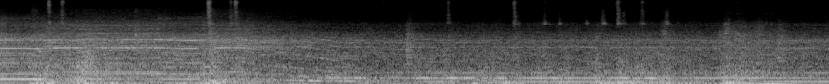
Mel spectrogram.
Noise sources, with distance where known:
large-sounding engine, near

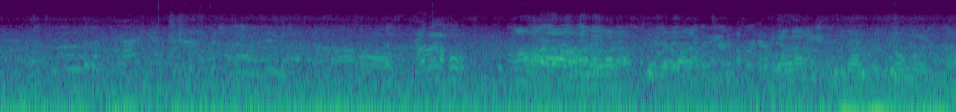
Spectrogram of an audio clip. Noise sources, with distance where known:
person or small group talking, near

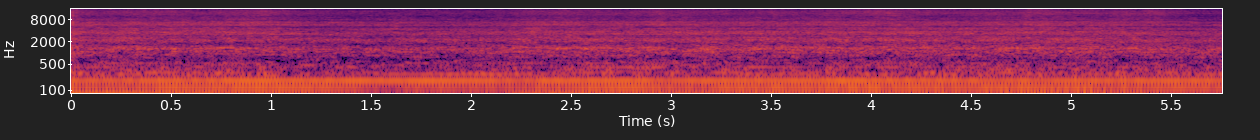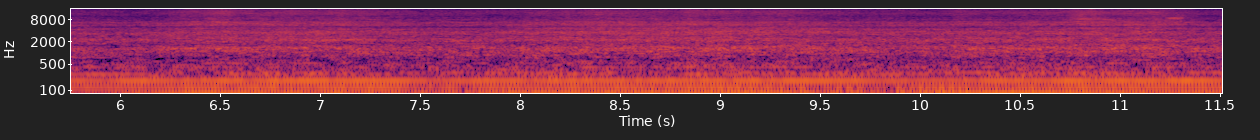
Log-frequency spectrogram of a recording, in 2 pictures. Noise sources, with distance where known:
engine of unclear size, near

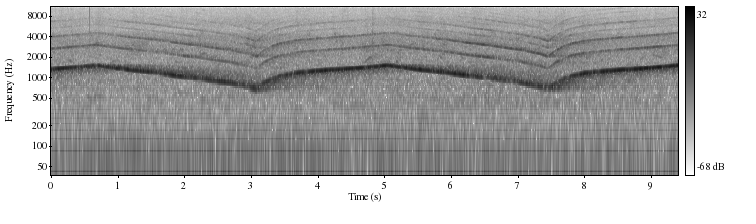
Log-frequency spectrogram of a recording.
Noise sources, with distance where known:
siren, near

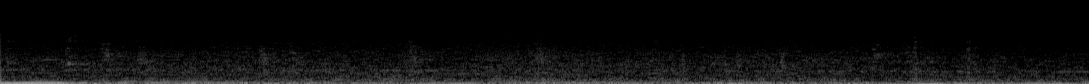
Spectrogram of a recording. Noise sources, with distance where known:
dog barking or whining, far

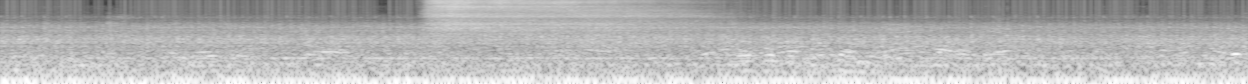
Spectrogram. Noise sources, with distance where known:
unidentified human voice

